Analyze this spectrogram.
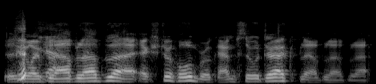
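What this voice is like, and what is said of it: Imitates another person's voice. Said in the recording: “Doing an impression of him. ... That's perfect, man. That's totally him.”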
